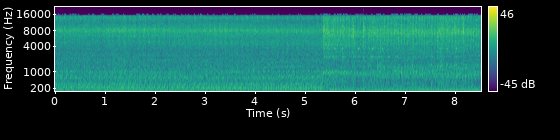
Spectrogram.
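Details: Free Briggs & Stratton 16HP opposed twin, valve unstuck and carb added, on a Murray garden tractor: an uneven, lumpy beat whose note shifts partway through. It surges unless choked; owner suspects it runs lean through the carb's open Welsh plug hole.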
